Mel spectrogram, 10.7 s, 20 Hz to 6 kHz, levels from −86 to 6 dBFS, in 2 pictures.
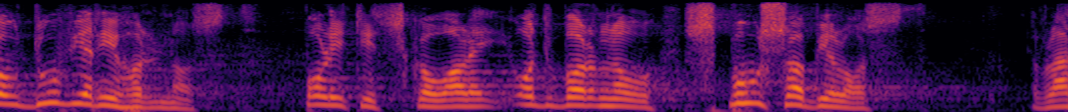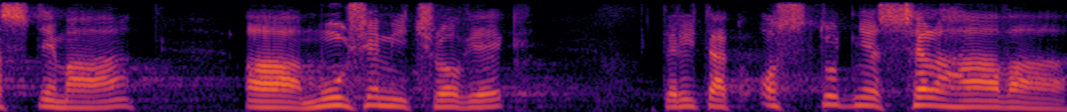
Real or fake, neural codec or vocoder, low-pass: real; none; 5.4 kHz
